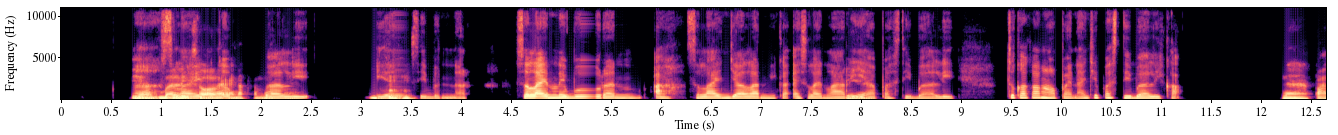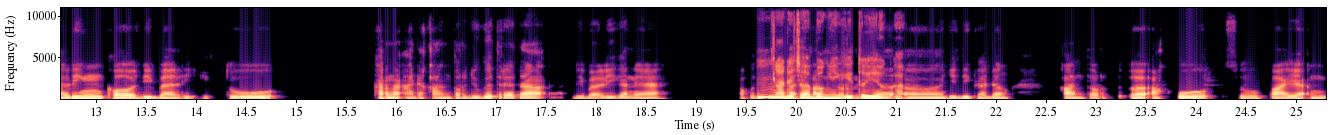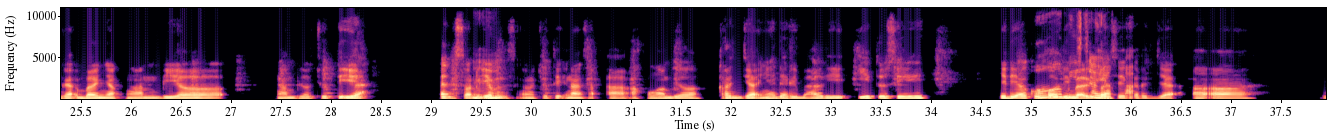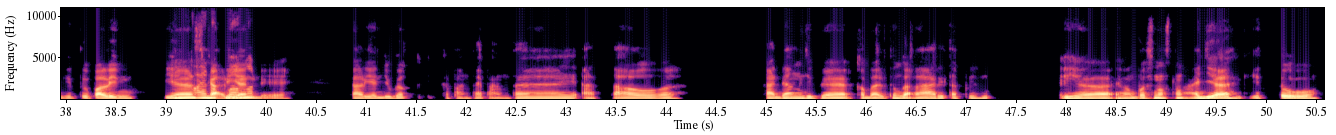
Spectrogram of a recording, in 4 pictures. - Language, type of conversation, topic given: Indonesian, podcast, Bagaimana kamu mengatur waktu antara pekerjaan dan hobi?
- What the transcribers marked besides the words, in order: tapping; laugh; other background noise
